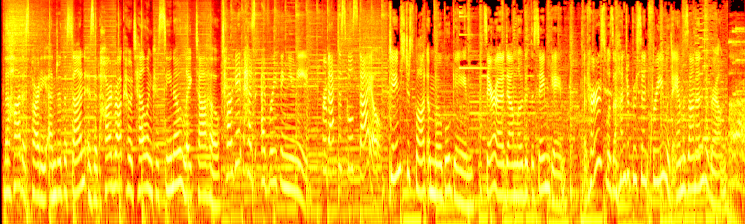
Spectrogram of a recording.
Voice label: Commercial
